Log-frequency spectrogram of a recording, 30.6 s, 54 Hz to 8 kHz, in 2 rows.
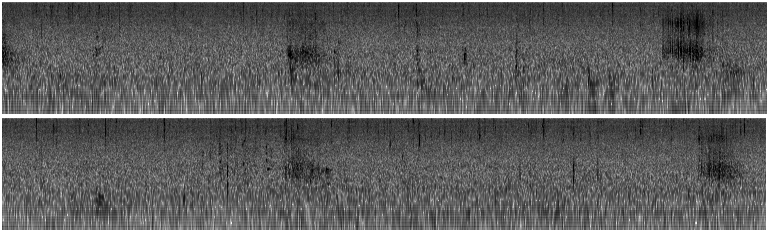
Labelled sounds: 13.2	13.5	invertebrate grinding on or near the hydrophone, 0.78 to 1.2 kHz

